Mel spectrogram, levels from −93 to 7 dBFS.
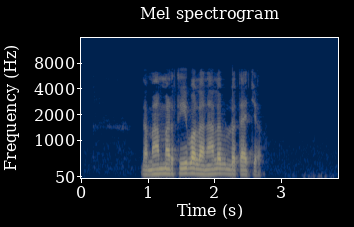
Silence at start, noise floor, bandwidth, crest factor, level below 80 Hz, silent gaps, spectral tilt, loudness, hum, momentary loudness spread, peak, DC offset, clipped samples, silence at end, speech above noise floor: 0.95 s; -81 dBFS; 7.2 kHz; 22 dB; -68 dBFS; none; -7.5 dB/octave; -31 LUFS; none; 13 LU; -12 dBFS; under 0.1%; under 0.1%; 1.15 s; 51 dB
